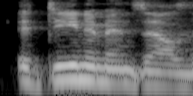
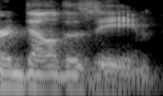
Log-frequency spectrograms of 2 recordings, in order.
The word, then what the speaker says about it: Idina Menzel: He badly mispronounced Idina Menzel's name, called her Adele Dazeem.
